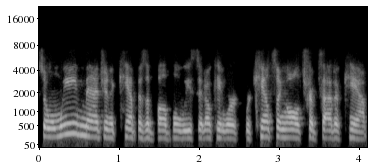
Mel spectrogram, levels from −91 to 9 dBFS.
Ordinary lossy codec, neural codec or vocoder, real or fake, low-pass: Opus, 32 kbps; none; real; 7.2 kHz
